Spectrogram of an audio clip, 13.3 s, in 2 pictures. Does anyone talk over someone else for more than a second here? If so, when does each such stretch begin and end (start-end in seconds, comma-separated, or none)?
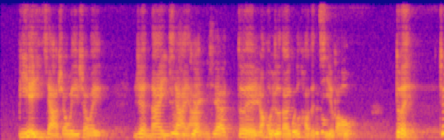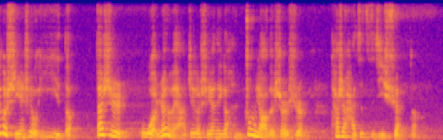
3.6-5.2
